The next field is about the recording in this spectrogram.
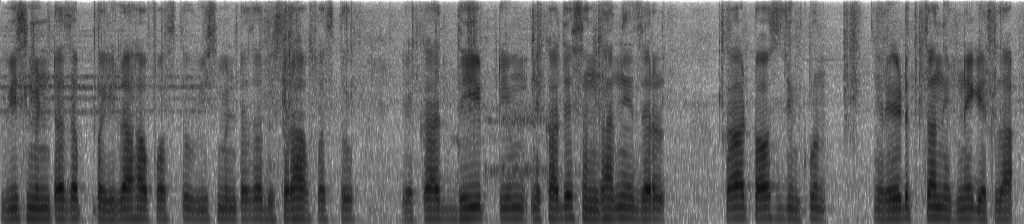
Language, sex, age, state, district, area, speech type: Marathi, male, 18-30, Maharashtra, Sangli, urban, spontaneous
